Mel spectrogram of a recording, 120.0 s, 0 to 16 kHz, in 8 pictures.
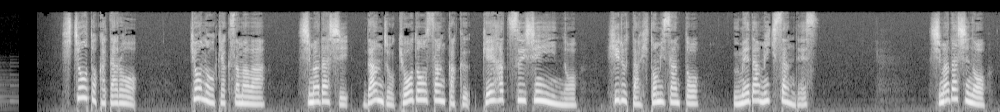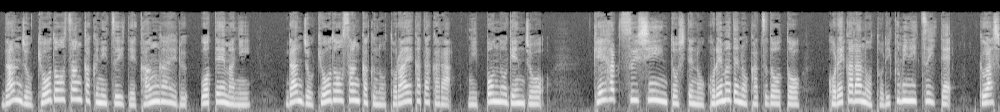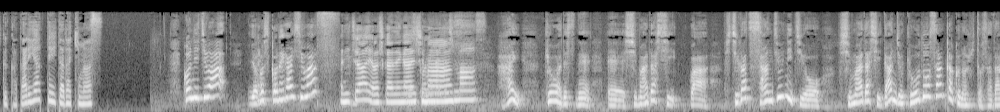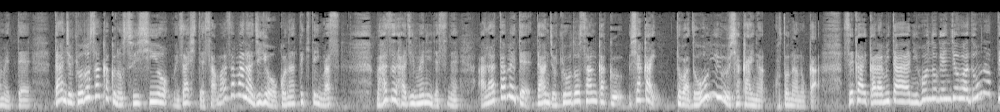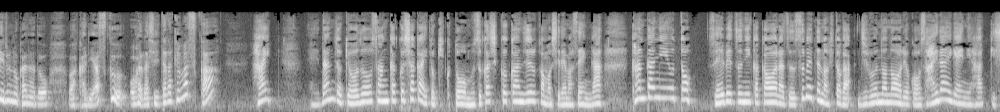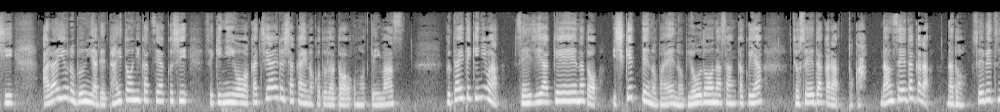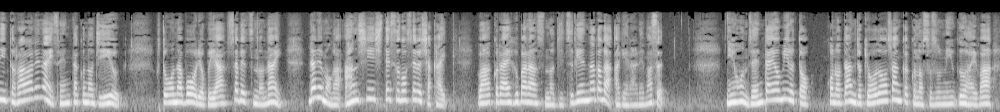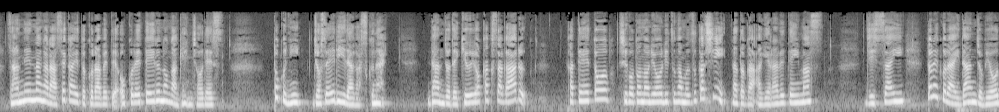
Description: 毎月1回、市民をお招きし、注目度や関心度の高い話題をテーマに、市長と対談形式でラジオ放送をお送りします。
